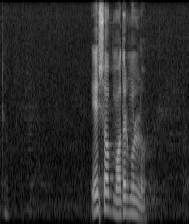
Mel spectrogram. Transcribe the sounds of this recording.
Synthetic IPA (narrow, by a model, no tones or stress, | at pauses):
eʃɔbmɔd̪oɾmulːo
